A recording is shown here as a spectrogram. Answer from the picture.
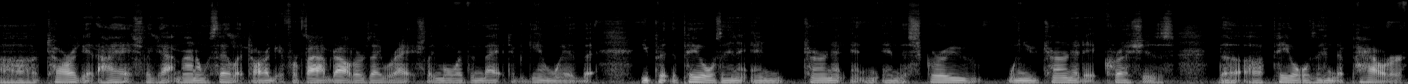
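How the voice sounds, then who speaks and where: Soft-spoken and somewhat breathy, the voice has a dark, mellow tone and fairly even intonation at a moderate pace, on a very clean recording with a silent background. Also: man, very deep, low pitch for a man. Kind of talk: casual vlog talk. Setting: at home beside sleeping mother. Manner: soft-spoken, talking low.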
